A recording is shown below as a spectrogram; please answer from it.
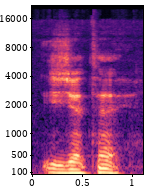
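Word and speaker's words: jeté: plie we shot a you say it like this you jet and we do many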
